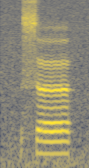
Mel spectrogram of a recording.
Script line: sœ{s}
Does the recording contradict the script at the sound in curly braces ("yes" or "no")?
yes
